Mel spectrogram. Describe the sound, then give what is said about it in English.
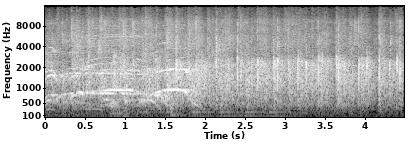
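An audience at a live late-night comedy show applauds the guests. The clapping is dense at first, with a voice whooping over it, then continues more raggedly with scattered individual claps. “How about a hand for all the guests so far?”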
